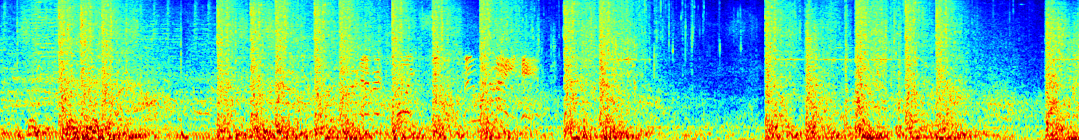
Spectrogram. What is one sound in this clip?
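Rapid gunshots ring out with a booming echo.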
